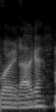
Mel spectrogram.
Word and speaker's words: Morinaga: Morinaga? – Yeah, Morinaga chocolates with sodium cyanide.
